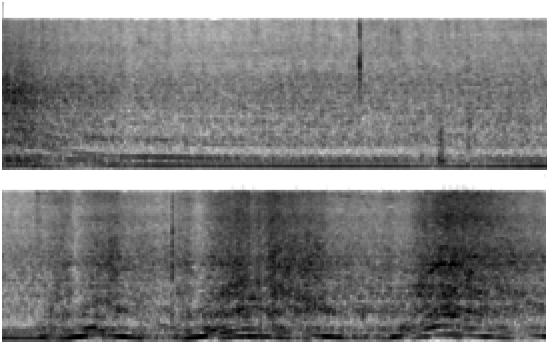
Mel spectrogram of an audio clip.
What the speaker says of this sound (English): I made that car sound like this.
